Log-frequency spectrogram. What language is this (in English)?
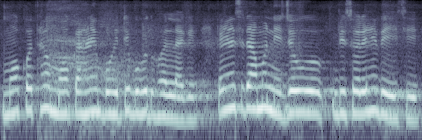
Odia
